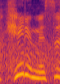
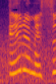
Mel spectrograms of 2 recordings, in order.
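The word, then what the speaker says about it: エルメス: ですね、あのブランドはヘルメスじゃなくてエルメスって読むわけでして。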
